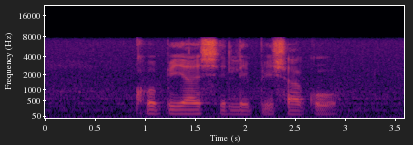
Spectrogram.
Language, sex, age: Tsonga, male, 22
